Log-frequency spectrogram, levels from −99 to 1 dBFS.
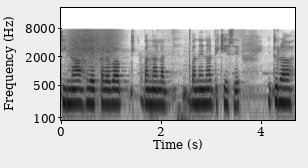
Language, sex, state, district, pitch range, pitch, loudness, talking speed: Nagamese, female, Nagaland, Dimapur, 200-210 Hz, 205 Hz, -14 LUFS, 155 wpm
